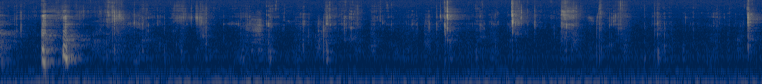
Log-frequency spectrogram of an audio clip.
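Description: A person eating fast-food French fries: two louder bites about half a second in, then steady chewing, a stream of small crunches and wet mouth clicks.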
